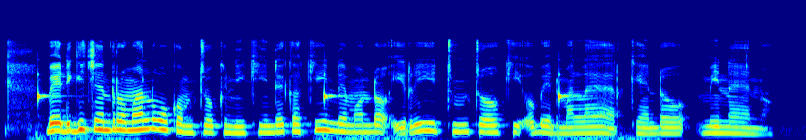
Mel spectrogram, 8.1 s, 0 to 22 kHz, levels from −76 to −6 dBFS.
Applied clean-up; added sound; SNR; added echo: none; Raindrop / Drip; 11 dB; none.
